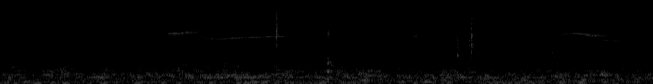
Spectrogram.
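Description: Faint bird calls: two similar slurred whistles, each dipping from a high note to a lower one, about four seconds apart, with a few sharp clicks in between.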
